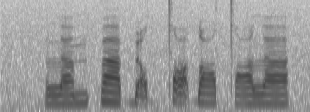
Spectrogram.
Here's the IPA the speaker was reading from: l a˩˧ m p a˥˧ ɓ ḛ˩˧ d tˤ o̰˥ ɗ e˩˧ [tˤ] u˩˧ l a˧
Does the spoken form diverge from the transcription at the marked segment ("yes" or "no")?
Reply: no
